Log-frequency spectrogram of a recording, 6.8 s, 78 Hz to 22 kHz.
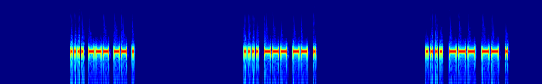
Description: Morse code, heard as a keyed tone, about 46 wpm, 700 Hz. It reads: HOME HOME HOME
